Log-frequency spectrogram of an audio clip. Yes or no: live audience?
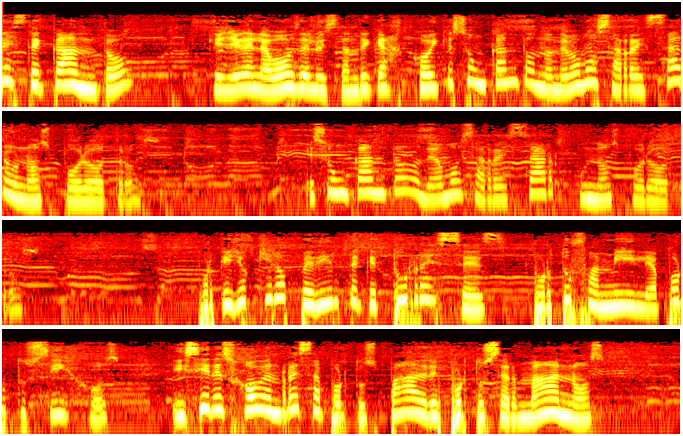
yes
